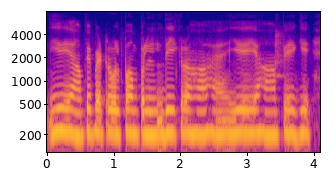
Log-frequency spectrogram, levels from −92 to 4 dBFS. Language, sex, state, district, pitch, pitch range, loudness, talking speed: Hindi, female, Haryana, Rohtak, 210 Hz, 205-210 Hz, -16 LUFS, 175 wpm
